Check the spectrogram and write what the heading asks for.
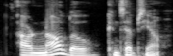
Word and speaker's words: Arnaldo Concepcion: Our first guest is Arnaldo Concepcion.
